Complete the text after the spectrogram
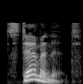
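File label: "staminate", British English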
